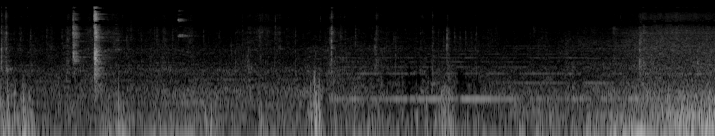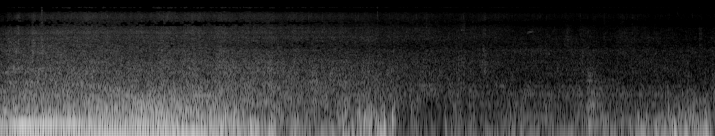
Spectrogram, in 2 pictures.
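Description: Small waves lap and slosh on open water.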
